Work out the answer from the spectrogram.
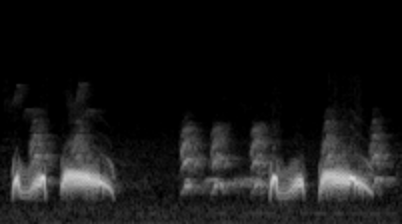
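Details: Provocation coos of a spotted dove, used to get wild doves to coo in reply: paired low hollow phrases, short note then long steady coo, with a softer muttered passage in between.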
